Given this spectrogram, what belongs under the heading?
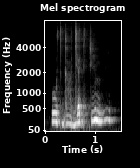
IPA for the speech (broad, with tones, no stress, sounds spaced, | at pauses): u˧˩ tʲ ɡ a̤˧˩ dʲ a˧˥˧ tʲ c i˧˥˧ m i̤˧˥˧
